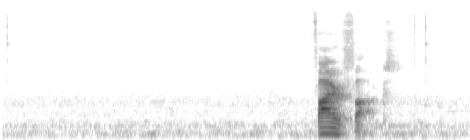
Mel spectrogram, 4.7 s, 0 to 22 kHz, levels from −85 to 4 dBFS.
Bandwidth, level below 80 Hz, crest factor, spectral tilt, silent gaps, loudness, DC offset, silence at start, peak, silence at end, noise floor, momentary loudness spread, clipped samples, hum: 16 kHz; -80 dBFS; 26 dB; -5.5 dB/octave; none; -32 LUFS; under 0.1%; 3.2 s; -14 dBFS; 1 s; -70 dBFS; 19 LU; under 0.1%; none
